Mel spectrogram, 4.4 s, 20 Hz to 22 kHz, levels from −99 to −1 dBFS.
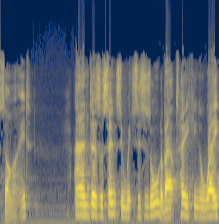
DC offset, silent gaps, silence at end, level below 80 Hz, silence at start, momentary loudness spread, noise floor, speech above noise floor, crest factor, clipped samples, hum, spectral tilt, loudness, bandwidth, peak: under 0.1%; none; 0 s; -46 dBFS; 0 s; 12 LU; -44 dBFS; 32 dB; 12 dB; 0.3%; none; -4 dB/octave; -12 LUFS; 11 kHz; 0 dBFS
